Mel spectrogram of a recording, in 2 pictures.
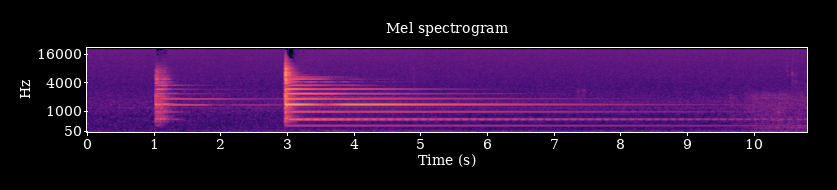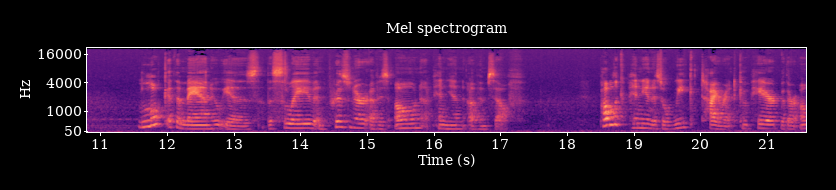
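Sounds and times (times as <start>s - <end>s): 
Tibetan singing bowl tapped and struck: 1.0s - 13.0s
speech: 11.6s - 17.3s, 18.5s - 21.5s.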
